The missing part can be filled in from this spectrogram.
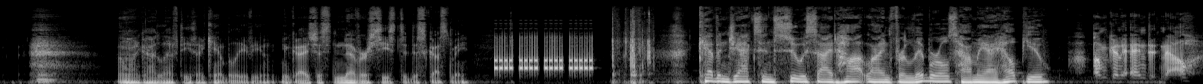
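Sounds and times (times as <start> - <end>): two-tone telephone beeps: 5.0 - 6.0.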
